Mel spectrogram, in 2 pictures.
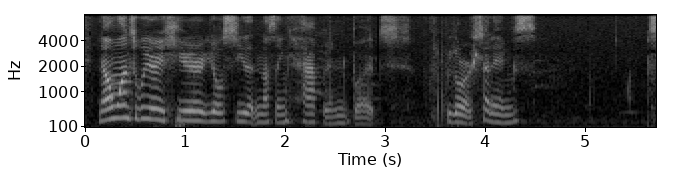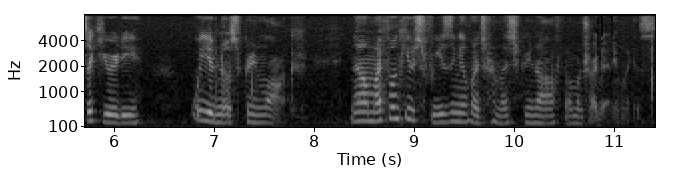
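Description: A woman's fairly high voice at a fairly quick pace, with big swings in loudness, ordinary pitch variation and long, frequent pauses. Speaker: amateur phone hacking tutorial maker. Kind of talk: casual screen-recorded tutorial. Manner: casual, informal.

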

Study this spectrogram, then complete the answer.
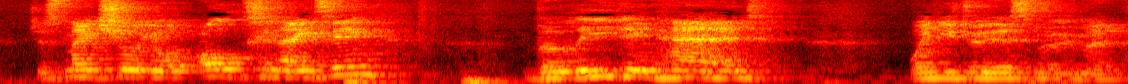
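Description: A high-pitched man at a fairly slow pace, with ordinary pitch variation and audible room echo. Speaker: personal trainer. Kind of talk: tutorial. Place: home room. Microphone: camera far.

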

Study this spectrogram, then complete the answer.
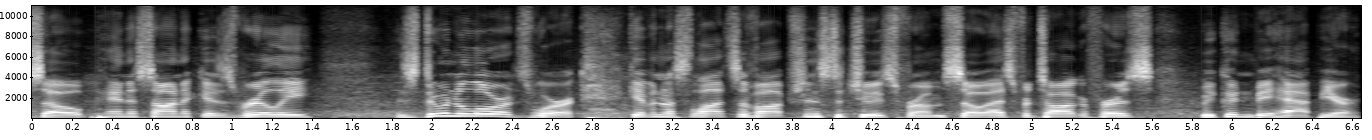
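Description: With lively intonation and a fairly bright tone, a man talks at a fairly quick pace in a fairly high pitch.

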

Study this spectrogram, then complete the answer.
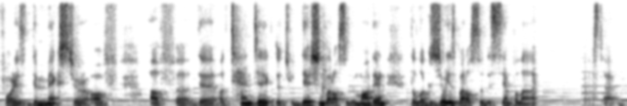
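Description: A man talks at a moderate pace while faint music sits in the background. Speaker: remote interview guest. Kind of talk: interview answer. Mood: cheerful, smiling. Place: home room. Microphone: video call.

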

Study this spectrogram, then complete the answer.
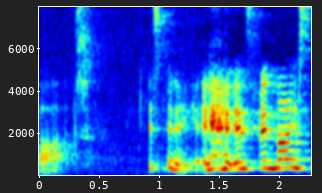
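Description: At a moderate pace, a woman talks with audible room echo around her. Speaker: vlogger. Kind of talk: casual vlog chat. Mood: cheerful, laughs often. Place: home room.

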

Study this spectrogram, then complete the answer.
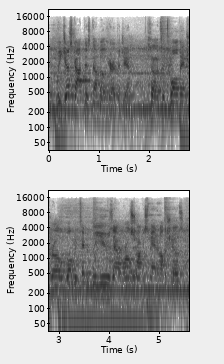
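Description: A man rattles off his words very quickly while music plays clearly behind him. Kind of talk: casual vlog chat. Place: gym. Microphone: phone near.

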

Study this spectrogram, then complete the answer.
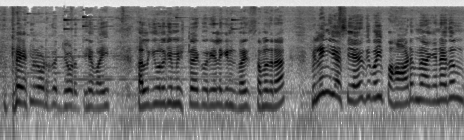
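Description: His pitch is high for a man. The sound is dry with no echo, and music plays clearly in the background. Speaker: travel vlogger. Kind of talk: casual vlog chat. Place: open country. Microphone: phone near.

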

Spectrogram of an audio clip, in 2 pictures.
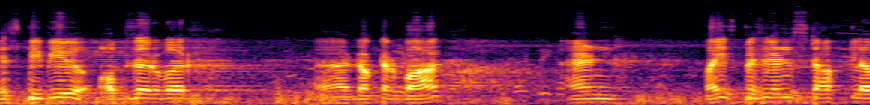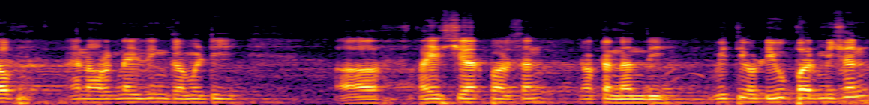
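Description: Light background noise sits behind a man speaking at a fairly slow pace. His intonation is monotone and flat, with long, frequent pauses. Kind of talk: formal ceremony speech. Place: stage. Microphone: podium.

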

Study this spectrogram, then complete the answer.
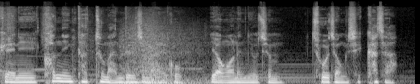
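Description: A man speaks at a moderate pace in a very deep, low pitch. Music plays in the background. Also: long, frequent pauses, very even loudness. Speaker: voice actor. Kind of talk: TV commercial read. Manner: playful, humorous.

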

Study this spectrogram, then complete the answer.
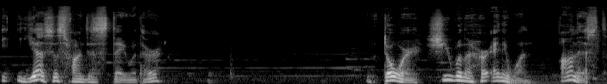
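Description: A man puts on a character voice at a medium pitch, with a husky, rough edge and big pitch swings. He goes at a fairly slow pace while faint music plays in the background.

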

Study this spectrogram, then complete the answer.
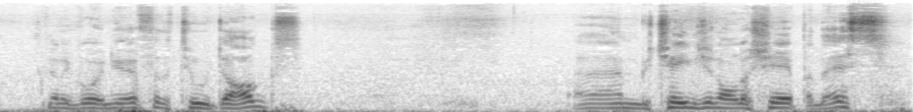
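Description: A man with a fairly high pitch, ordinary pitch variation and a moderate pace

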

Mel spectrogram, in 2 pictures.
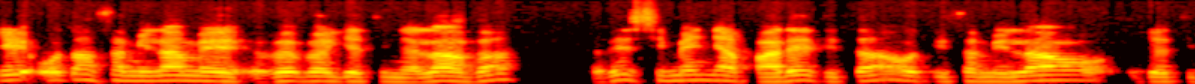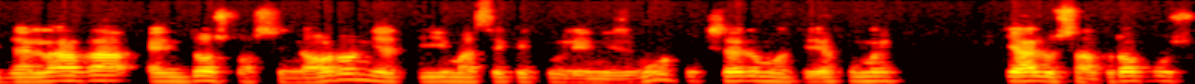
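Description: With ordinary pitch variation and a moderate pace, a man talks as the background stays quiet. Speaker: lecturer on geostrategy. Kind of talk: lecture. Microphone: video call.

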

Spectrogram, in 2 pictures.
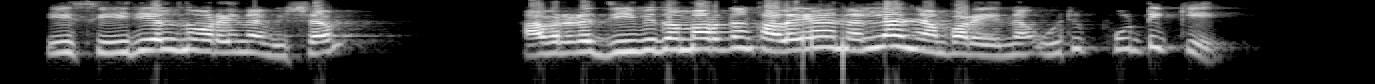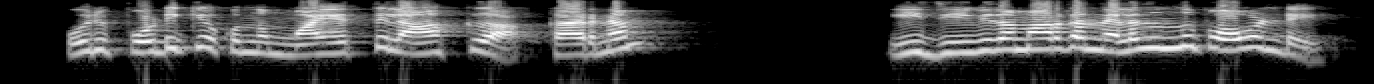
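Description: A woman talks at a high pitch. Her pitch variation is ordinary. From Kerala, Thrissur. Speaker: YouTuber. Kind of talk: live stream commentary. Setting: live stream. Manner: animated.

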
